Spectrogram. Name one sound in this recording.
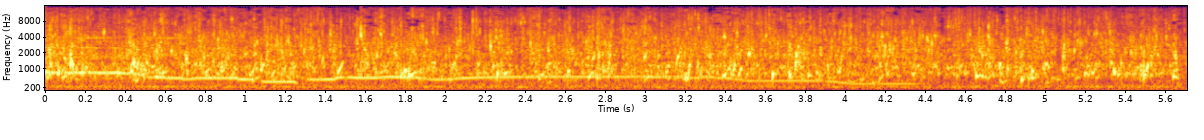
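A mountain stream rushes and splashes loudly over rocks.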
